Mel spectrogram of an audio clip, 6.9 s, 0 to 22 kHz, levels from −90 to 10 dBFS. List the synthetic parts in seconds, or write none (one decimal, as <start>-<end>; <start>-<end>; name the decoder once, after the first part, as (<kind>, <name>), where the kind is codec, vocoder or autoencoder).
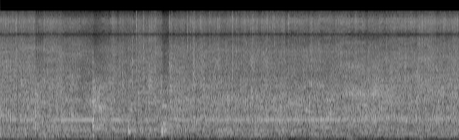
0.6-2.5 (codec, SNAC); 4.2-6.5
